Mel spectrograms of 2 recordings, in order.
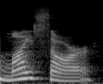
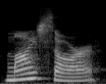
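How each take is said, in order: Both takes have the same delivery.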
